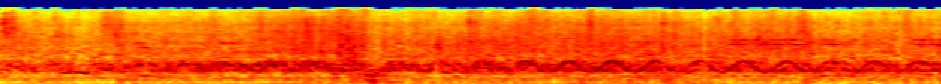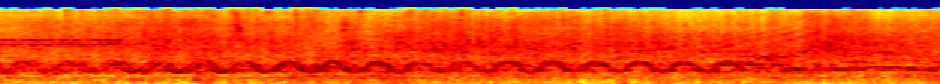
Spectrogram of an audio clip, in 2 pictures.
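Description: Siren of a security vehicle sounding a rapid warble, its pitch swinging quickly up and down several times a second, over a steady rush of street noise.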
